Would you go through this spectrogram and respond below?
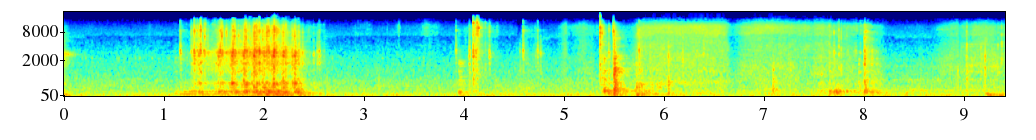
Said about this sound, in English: Okay, and then we'll end with a back stitch.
